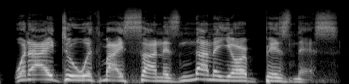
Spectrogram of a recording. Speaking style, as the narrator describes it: Jose then shouted

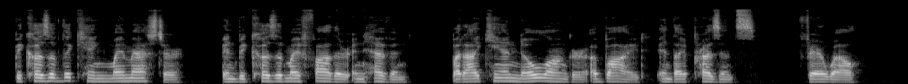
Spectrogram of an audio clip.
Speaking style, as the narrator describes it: he said in his clear childish voice

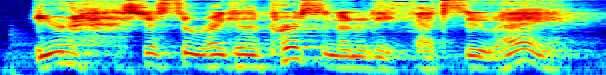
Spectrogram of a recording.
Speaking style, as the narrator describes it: Jack said, panting

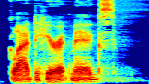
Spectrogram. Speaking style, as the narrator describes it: Castiel said solemnly

